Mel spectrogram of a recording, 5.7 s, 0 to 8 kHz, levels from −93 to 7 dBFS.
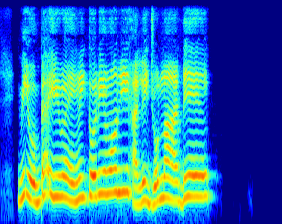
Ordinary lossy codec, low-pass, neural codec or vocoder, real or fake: none; 7.2 kHz; codec, 16 kHz, 0.5 kbps, FunCodec, trained on LibriTTS, 25 frames a second; fake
